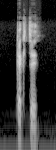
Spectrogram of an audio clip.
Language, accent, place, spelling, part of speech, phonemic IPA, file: French, France, Lyon, cactée, noun, /kak.te/, LL-Q150 (fra)-cactée.wav
- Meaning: cactus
